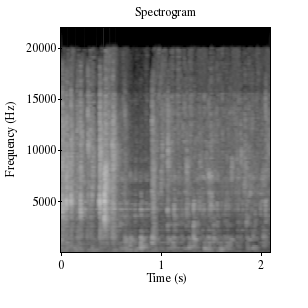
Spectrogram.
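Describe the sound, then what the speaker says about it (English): Water runs and drains from an opened Moen kitchen tap after the main supply is shut off, a steady splashing trickle with small gurgles, close and fairly loud throughout. "water's draining out of this tap right now"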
